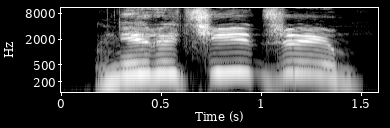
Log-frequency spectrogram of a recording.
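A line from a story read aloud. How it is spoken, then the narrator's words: Shouting. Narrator (Russian): кричал японец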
